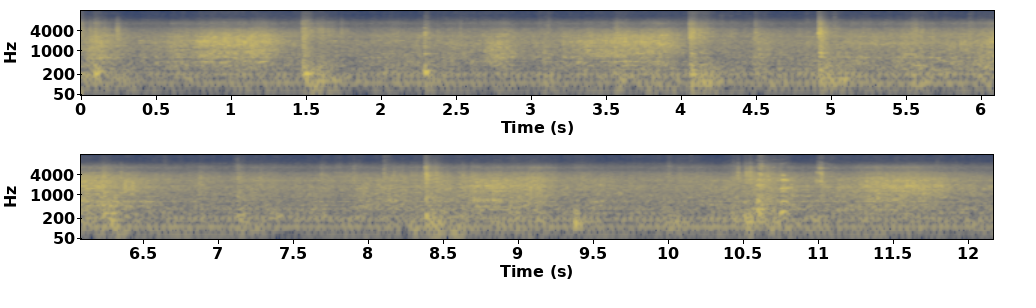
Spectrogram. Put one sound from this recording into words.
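Buckets knock and scrape as they are set down and passed along.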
